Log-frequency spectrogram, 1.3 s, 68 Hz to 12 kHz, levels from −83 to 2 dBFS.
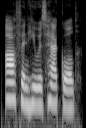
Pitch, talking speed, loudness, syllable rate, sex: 185 Hz, 185 wpm, -18 LUFS, 5.4 syllables/s, female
